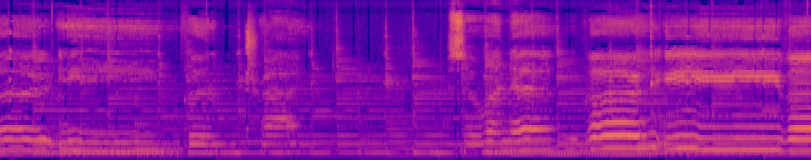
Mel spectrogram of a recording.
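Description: Music: an acoustic guitar strumming, with a singing voice over it that comes in more strongly in the second half.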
